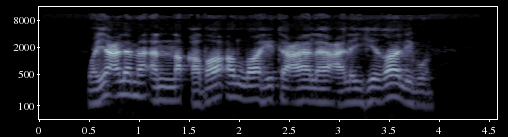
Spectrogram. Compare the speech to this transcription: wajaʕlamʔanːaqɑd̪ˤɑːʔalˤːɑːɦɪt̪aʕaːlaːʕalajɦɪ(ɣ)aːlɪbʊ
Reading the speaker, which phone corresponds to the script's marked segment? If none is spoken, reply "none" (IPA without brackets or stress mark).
ɣ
